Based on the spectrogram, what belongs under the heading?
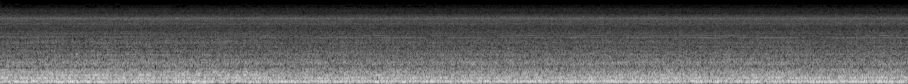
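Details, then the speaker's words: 2021 Carrier gas furnace fired up after inspection, cleanup and filter change, heard at the burner: steady, even roar of burner and fan with no rattles, booms or pulsing; runs smoothly and healthy. "Okay, let's go to the burner cam and see what happens when I fire it up. Looks good so far."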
